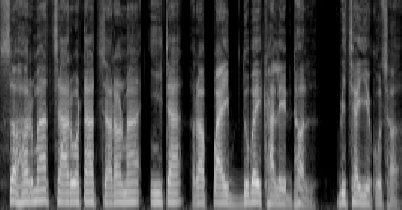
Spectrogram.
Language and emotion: Nepali, neutral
